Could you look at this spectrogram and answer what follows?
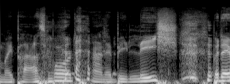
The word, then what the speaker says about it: Laois: It's Laois, which is very close to Laos and Laois, or Lao, depending on how you try to pronounce it.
